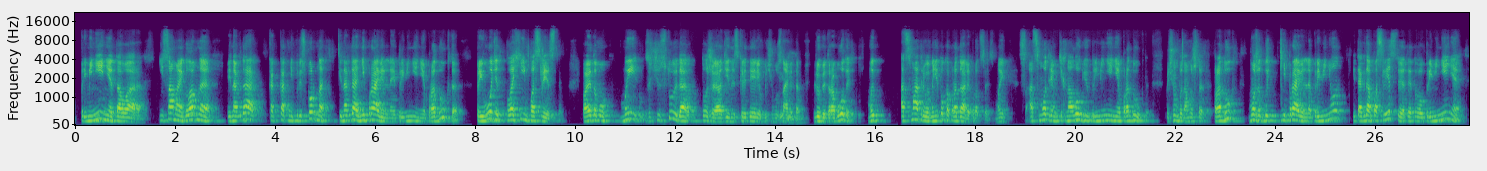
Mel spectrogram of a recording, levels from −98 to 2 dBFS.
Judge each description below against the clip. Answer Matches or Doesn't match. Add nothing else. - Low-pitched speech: Doesn't match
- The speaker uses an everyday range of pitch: Matches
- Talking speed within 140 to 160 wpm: Doesn't match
